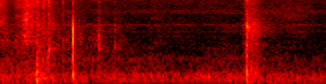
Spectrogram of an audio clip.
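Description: Light clicks and taps of tarot cards being handled and touched down on the cards spread on a table: a few in the first second, the sharpest about half a second in, and one more near the end.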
